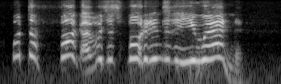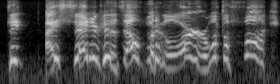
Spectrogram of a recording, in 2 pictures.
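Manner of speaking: mock-indignant, very high-pitched voice; indignant outburst. Singled-out UN delegate protests to Iron Man, high-pitched indignation. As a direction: squeal it in comic disbelief, voice way up.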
